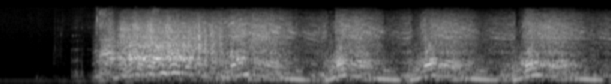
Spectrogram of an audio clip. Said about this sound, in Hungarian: Végre van a motoros.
